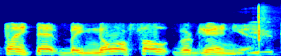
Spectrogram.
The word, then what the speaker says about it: Norfolk: They kind of run it together and say Norfolk.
